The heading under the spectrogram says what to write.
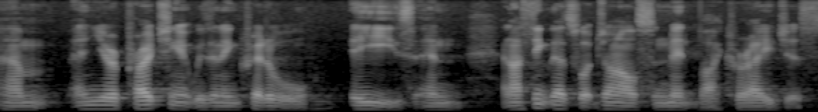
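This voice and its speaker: Speaking at a fairly quick pace, a man with an Australian accent has a very deep, low pitch and a fairly even intonation. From Australia, New South Wales. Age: young. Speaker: visual artist interviewing an author. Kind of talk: on-stage festival interview. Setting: stage with audience. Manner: halting, repeats words.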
